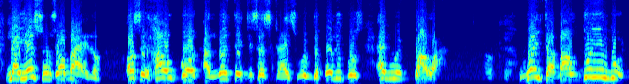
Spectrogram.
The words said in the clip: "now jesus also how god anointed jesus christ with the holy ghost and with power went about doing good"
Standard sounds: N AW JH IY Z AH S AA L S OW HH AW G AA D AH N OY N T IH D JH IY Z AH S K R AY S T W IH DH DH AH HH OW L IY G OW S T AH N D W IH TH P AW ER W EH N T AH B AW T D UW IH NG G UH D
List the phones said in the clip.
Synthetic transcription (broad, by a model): N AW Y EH S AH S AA N S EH HH AW G AA D AH N OY N T IH D JH IY S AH S K R AY S T W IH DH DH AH HH OW L IY G OW S T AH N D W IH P AW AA W EH N T AH B AW T D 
